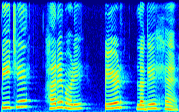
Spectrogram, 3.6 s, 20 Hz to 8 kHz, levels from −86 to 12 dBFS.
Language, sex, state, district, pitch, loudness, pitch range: Hindi, female, Madhya Pradesh, Umaria, 310 Hz, -16 LUFS, 295-360 Hz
